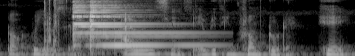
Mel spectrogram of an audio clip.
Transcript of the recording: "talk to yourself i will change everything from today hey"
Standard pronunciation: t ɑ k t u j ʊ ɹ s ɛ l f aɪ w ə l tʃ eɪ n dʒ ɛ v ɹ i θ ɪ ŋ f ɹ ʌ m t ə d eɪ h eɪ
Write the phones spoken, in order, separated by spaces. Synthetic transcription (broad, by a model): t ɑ k t u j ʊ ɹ s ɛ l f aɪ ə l s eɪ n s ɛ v ɹ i t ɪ ŋ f ɹ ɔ m t ə d eɪ h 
